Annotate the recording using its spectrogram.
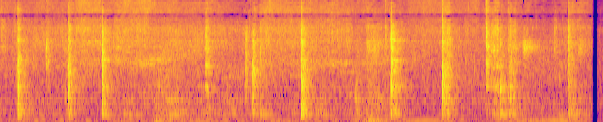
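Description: A metal ladle stirring chicken and masala in a metal cooking pot, knocking and scraping against the pot about once or twice a second, over the low sizzle of the masala frying.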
